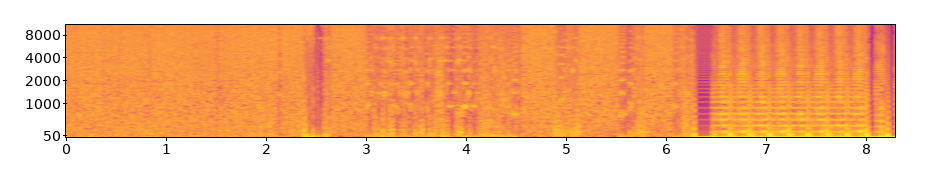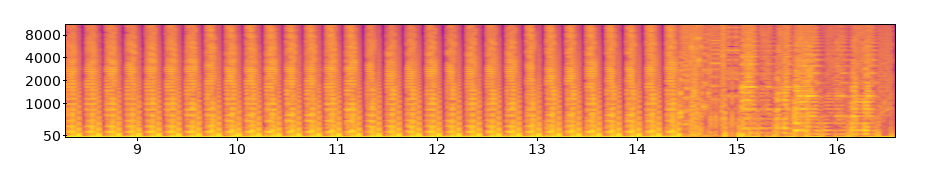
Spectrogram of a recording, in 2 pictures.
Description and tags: created by importing raw data into sony sound forge and then re-exporting as an audio file.
clicks, data, glitches, harsh, raw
